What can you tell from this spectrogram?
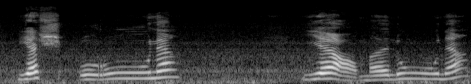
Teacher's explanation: عین کی آواز حلق کے اندر جائے گی, تھوڑی سی رگڑ کھا کے نکلے گی, اور اس کو ہلائیں گے نہیں, یا ایسے کر کے جھٹکا دے کے نہیں پڑھیں گے, ٹھیک ہے.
